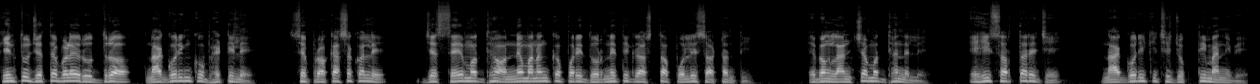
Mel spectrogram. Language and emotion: Odia, neutral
